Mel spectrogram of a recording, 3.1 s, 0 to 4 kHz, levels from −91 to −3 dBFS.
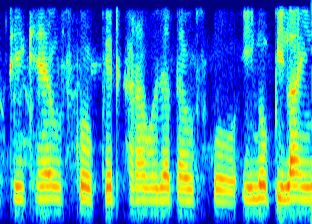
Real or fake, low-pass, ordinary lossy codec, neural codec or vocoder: real; 3.6 kHz; none; none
